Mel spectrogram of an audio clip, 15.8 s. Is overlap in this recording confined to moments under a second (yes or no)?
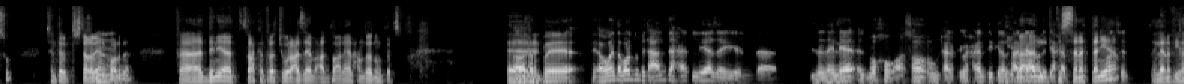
no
